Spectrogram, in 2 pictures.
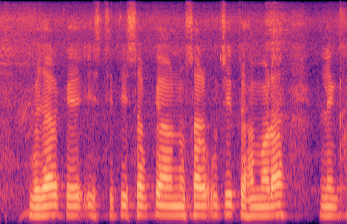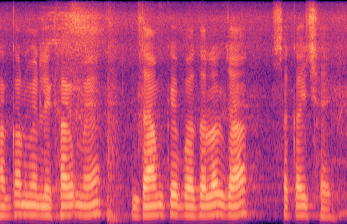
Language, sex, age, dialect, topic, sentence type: Magahi, male, 18-24, Western, banking, statement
